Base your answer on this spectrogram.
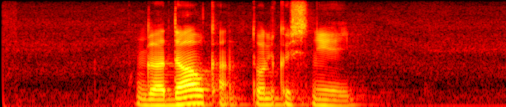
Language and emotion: Russian, neutral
